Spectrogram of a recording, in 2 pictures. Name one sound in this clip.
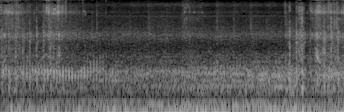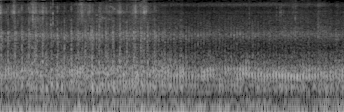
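A helicopter's rotor thuds and drones steadily overhead.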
